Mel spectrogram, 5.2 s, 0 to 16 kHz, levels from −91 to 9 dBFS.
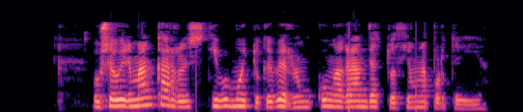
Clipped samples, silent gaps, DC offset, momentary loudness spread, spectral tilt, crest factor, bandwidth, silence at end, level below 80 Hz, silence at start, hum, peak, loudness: under 0.1%; none; under 0.1%; 14 LU; -4 dB/octave; 16 dB; 7.8 kHz; 0.4 s; -56 dBFS; 0.95 s; none; 0 dBFS; -16 LUFS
